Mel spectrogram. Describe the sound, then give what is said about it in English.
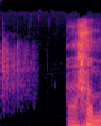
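Dice rattle briefly across a table as an attack is rolled in a tabletop role-playing game, a faint clattering patter for under half a second, followed by a pause before a person begins speaking. “And then do you want me to roll attack for the next one first?”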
